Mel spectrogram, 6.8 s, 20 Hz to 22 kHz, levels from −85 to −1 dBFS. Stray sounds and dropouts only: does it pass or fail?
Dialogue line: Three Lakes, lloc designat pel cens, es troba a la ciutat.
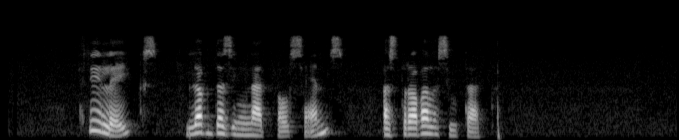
pass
